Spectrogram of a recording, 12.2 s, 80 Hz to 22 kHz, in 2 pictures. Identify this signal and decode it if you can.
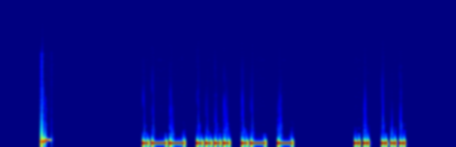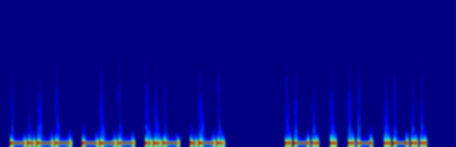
Morse code, heard as a keyed tone, about 20 wpm, 700 Hz. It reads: WHAT IS YOUR REAL
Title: 2x Word-Spacing - Sentences from Top 300 Words - 20wpm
